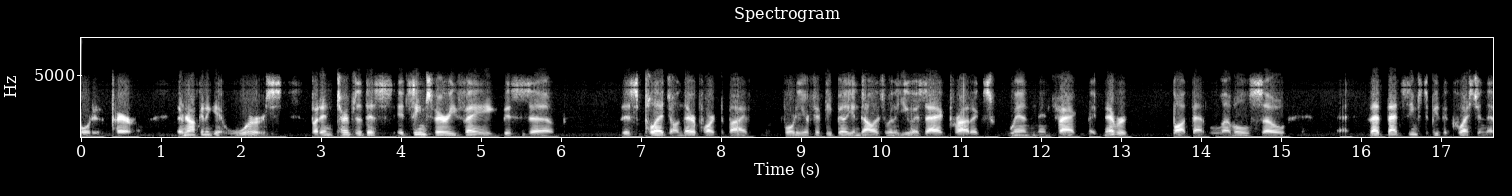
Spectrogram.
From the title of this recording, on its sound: Jan 2020 Monthly Conference Call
